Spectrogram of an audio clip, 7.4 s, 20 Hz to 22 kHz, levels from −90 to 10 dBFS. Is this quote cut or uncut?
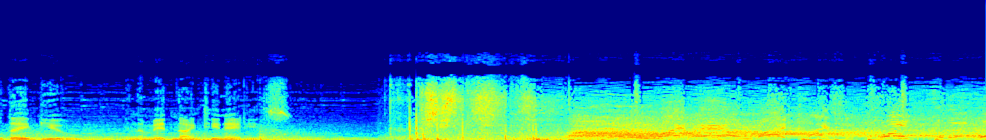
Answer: cut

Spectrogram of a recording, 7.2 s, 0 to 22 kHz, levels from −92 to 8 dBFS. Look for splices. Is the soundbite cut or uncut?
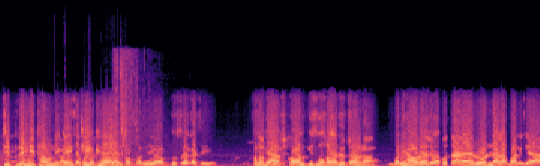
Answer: cut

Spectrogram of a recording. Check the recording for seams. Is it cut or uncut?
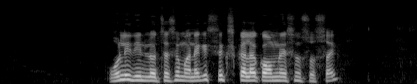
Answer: uncut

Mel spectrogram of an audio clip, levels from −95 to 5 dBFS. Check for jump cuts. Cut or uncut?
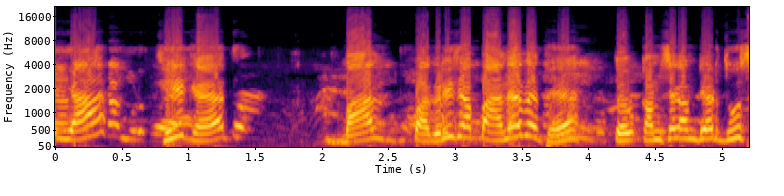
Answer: uncut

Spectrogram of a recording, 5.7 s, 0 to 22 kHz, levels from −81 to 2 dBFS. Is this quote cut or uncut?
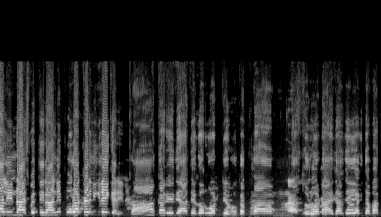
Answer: uncut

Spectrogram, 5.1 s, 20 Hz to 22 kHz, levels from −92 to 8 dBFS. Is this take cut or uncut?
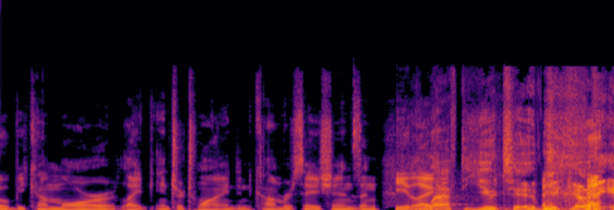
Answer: cut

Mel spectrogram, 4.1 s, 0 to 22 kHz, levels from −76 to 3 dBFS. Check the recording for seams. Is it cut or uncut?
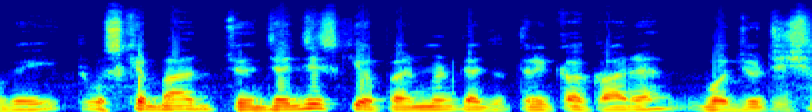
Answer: uncut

